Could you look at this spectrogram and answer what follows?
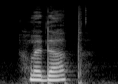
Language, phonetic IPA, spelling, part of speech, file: Czech, [ˈɦlɛdat], hledat, verb, Cs-hledat.ogg
- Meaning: to search, to look for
